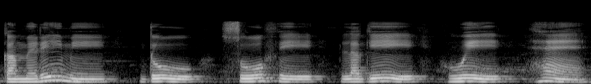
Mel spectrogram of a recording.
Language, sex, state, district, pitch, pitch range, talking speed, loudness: Hindi, male, Bihar, Patna, 130 Hz, 125-140 Hz, 70 wpm, -18 LUFS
